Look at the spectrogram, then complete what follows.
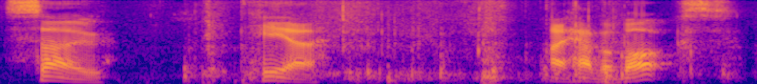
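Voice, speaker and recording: A British man in his forties speaks in a fairly low voice. He talks casually to the camera, presenting an item like a hobbyist vlogger in a small room at home. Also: lively intonation, extremely slow, noisy background. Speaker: skateboard collector vlogger. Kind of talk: casual talk to camera, showing a product.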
